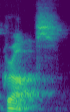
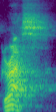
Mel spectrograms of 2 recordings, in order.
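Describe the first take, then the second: First: It is said with a southern English accent. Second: It is said with a northern English accent.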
